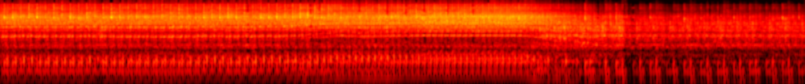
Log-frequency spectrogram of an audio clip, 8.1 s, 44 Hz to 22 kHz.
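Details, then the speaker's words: 2006 Triumph America after patching a cracked five-piece airbox lid: steady, even thump of idle pulses, no misses, rattles or hiss; air disturbance felt at intake; normal idle. "Well, that sounds pretty good. I can actually feel some air disturbance there."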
